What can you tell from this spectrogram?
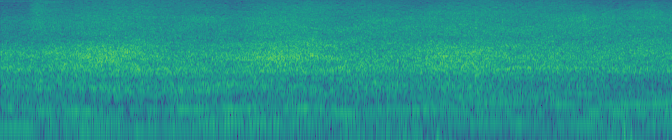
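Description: Road traffic close by: a steady engine hum with tyre noise from passing motor vehicles, swelling slightly now and then.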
